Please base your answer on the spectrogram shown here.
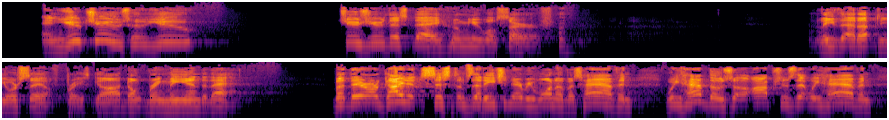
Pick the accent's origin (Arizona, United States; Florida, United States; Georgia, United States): Georgia, United States; but I'm from Georgia and I say y'all, praise the Lord.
